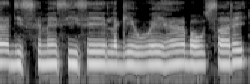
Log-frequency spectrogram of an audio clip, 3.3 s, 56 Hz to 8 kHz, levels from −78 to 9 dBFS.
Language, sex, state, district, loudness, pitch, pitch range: Hindi, male, Uttar Pradesh, Saharanpur, -12 LUFS, 185 Hz, 180-190 Hz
